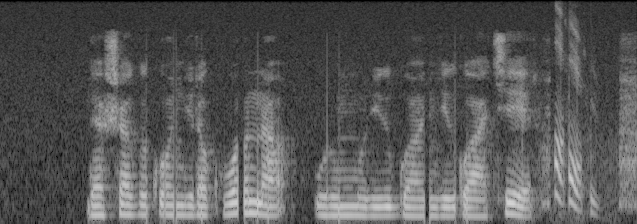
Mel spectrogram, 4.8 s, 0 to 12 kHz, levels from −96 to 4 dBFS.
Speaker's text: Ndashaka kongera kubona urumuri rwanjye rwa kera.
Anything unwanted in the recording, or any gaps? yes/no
yes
